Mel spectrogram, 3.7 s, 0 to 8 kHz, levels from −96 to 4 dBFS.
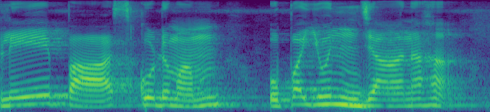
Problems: none marked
